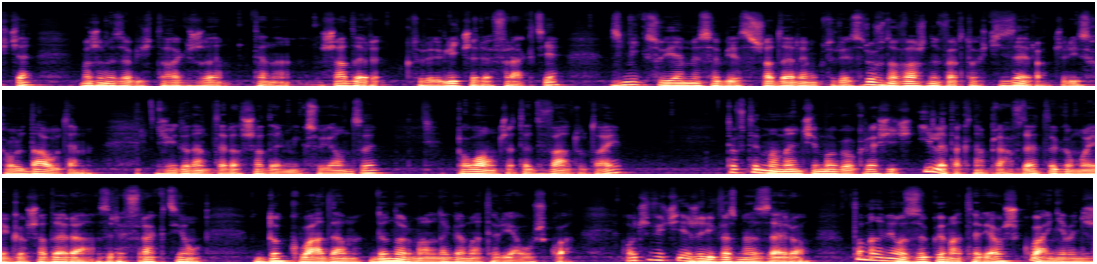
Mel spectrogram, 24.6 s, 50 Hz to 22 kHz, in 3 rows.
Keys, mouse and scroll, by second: 0.8-1.6 drag, 1.8 middle click, 2.9-4.6 drag, 4.7 shift+a, 6.8 click, 8.0 click, 9.4 shift+a, 10.4 shift+click, 11.7 click, 12.4-13.4 drag, 14.1-15.6 drag, 16.2 click, 21.0 click.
